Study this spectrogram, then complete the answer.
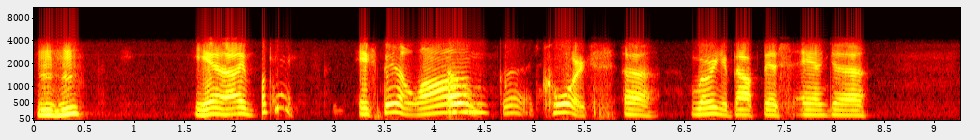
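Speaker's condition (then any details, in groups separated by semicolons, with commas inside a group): Cerebral palsy; wants neck stabilization plus laminotomy, about three operations, worried surgery may worsen condition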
